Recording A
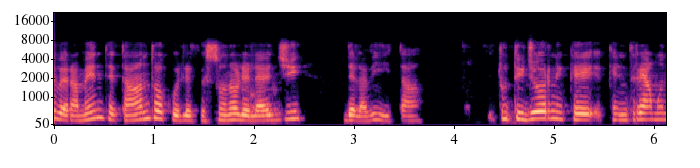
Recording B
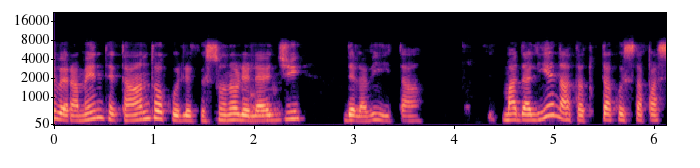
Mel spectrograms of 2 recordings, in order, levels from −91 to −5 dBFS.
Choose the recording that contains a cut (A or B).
B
